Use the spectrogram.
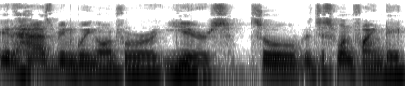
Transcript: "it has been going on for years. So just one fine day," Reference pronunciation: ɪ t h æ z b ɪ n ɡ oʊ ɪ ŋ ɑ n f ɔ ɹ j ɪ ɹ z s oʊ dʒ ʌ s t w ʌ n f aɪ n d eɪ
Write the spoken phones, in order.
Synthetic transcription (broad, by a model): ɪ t h æ z b ɪ n ɡ oʊ ɪ ŋ ɑ n f ɔ ɹ j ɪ ɹ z s oʊ dʒ ʌ s t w ʌ n f aɪ n d eɪ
